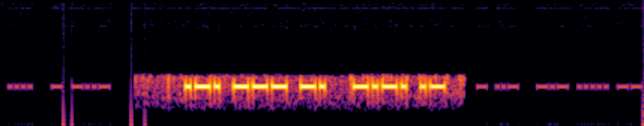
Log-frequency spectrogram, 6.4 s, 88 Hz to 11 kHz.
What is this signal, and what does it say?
Morse code, heard as a keyed tone, about 25 wpm, 410 Hz. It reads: RON CA
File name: 2016 JAN CW NAQP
